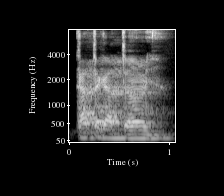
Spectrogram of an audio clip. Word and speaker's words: Katagatame: Como que pronuncia esse bagulho aqui, mano? – Katagatame. – É, Katagatame. Katagatame.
